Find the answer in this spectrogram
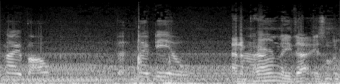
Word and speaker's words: Mobile: because the next biggest town along is MO pronounce it mobile aye Beall it looks like noble but my bill and apparently that isn't a very nice place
